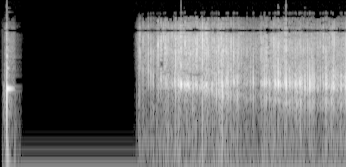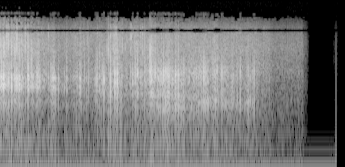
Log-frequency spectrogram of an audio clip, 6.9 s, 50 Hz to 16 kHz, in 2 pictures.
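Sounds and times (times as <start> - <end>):
champagne cork popping: 1.4 - 6.2.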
